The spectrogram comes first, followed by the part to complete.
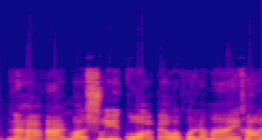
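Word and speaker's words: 水果: 2 3 คำ นี้ เรา ต้อง อ่าน ว่า ฉุย กั่ว ฉุย กั่ว เรา ต้อง ผัน เสียง เป็น 2 3 นะ คะ อ่าน ว่า ฉุย กั่ว แปล ว่า ผลไม้ คราว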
